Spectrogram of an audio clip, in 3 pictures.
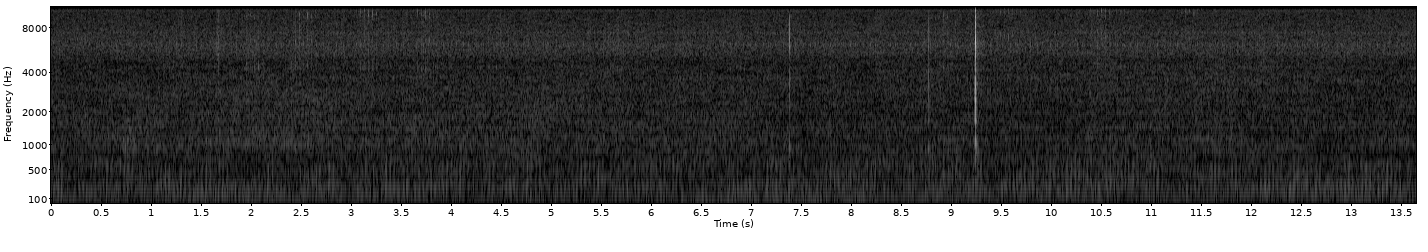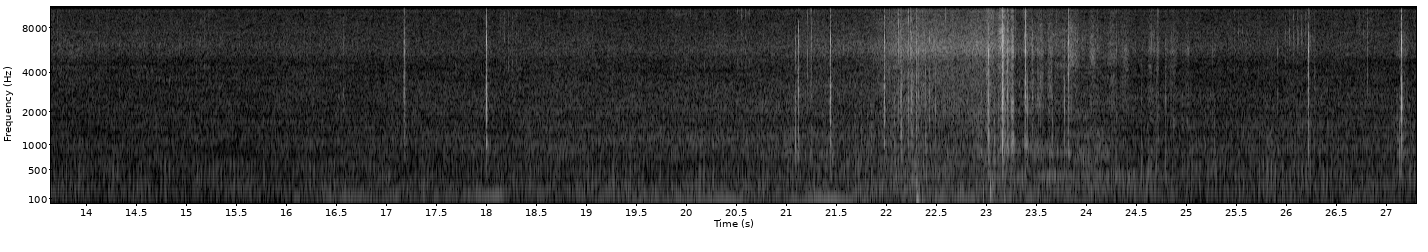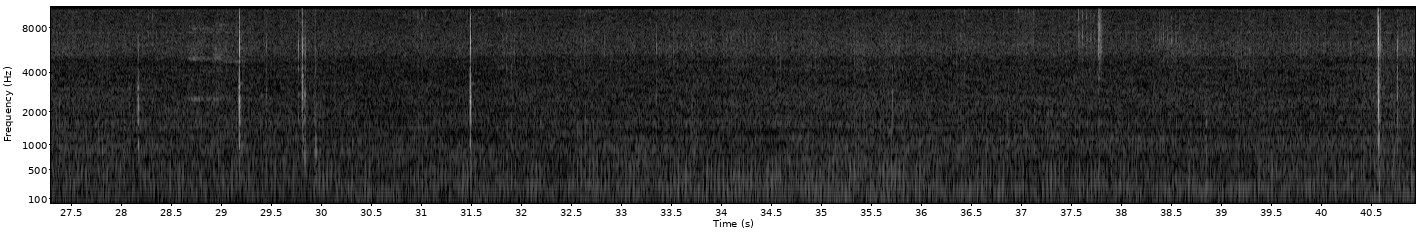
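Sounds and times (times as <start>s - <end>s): cat purring: 0.0s - 40.9s
crackling clicks: 16.4s - 18.5s, 20.9s - 28.4s, 29.2s - 30.2s, 40.4s - 40.9s
sharp clicks: 21.0s - 27.3s.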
